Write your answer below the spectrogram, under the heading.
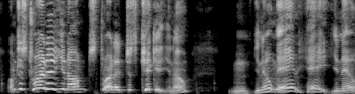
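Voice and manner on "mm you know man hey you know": cartoonish put-on voice, higher pitch. Imitating a neighbor's way of talking: cartoon-like neighbor impression. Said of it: "that's my neighbor".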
